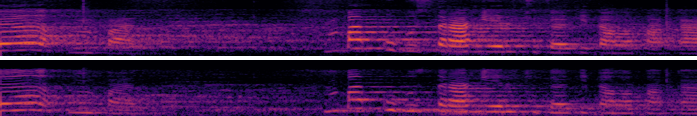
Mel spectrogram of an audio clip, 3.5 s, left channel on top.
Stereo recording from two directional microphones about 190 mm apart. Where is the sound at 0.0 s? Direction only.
Centre (ahead or behind).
